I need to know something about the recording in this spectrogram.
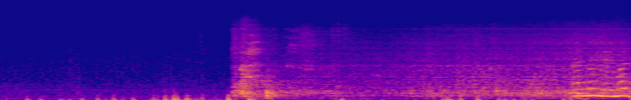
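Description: Low, irregular thumps, then about two seconds in a film soundtrack starts playing through the room's speakers: a steady, noisy outdoor ambience.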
